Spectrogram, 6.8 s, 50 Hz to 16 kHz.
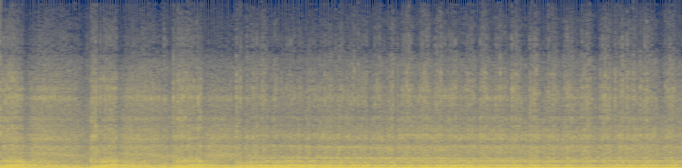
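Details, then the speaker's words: AWD EG build first start on a borrowed 2000cc-injector tune: catches, blips up cleanly a few times, then settles to steady even idle with no knocks or misses; runs healthy. "alright guys well there you have it the car officially runs uh it runs pretty good"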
